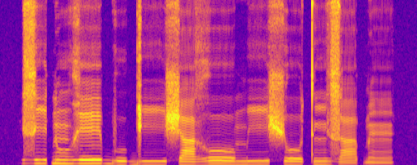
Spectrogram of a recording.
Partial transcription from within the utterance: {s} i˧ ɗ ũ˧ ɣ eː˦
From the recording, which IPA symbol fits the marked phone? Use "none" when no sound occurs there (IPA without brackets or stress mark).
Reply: z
